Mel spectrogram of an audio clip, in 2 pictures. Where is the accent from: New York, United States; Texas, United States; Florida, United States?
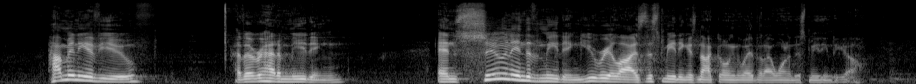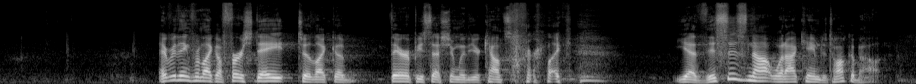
Florida, United States; Jacksonville; I grew up in Jacksonville, Florida, hurricanes every season, and you don't mess with hurricane wind.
